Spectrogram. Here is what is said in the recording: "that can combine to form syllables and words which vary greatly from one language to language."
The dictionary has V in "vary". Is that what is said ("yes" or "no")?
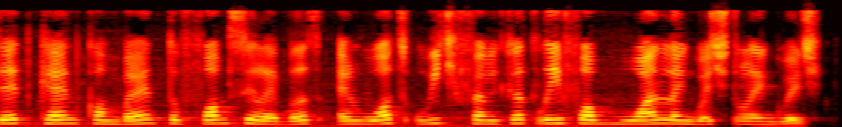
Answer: no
